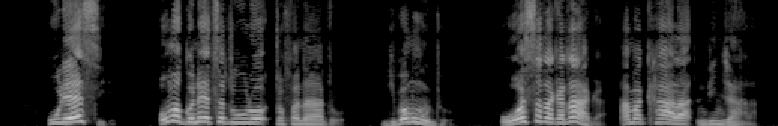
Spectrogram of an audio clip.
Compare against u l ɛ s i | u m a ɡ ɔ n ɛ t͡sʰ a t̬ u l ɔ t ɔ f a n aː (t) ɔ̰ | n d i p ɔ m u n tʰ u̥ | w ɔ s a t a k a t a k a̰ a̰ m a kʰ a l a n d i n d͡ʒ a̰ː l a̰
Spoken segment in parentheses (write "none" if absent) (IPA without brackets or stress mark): t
